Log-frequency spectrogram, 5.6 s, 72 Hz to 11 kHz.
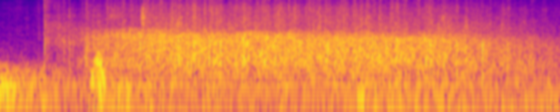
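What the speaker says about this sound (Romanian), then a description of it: "Aplauze." Dense applause from a crowd at the evening opening of the 2011 Dacia Cup rally season, a steady loud wash of clapping that swells after a brief quieter start and holds throughout.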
